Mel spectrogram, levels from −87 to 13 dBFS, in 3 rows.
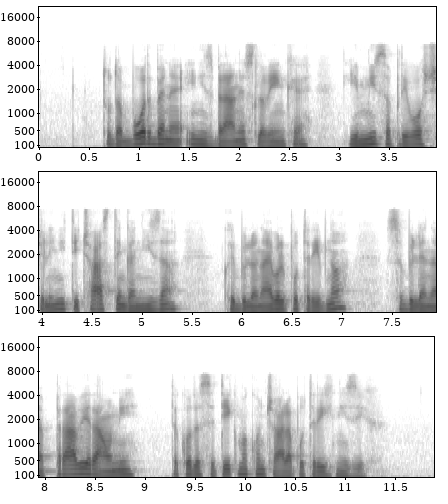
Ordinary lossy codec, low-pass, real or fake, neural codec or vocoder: none; 7.2 kHz; real; none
